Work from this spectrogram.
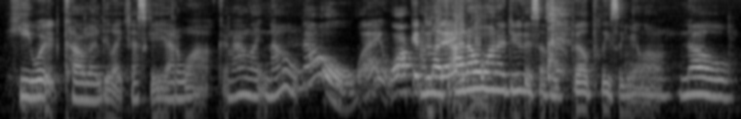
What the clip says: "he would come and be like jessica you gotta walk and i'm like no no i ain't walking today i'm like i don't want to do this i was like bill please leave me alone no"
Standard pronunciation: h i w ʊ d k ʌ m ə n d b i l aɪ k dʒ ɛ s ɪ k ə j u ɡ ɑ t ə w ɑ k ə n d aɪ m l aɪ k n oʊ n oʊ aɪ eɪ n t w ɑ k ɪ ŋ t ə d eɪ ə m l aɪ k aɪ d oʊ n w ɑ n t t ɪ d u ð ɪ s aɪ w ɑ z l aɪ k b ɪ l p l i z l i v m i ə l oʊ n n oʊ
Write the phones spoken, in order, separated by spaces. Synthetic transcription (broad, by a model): h i w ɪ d k ʌ m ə n b i l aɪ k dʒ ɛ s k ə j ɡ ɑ t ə w ɑ k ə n aɪ m l aɪ k n oʊ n oʊ aɪ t w ɑ k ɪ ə ə m l aɪ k aɪ d oʊ n w ɑ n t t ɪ d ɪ ð ɪ s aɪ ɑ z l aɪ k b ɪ l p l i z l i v m i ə l oʊ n n oʊ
